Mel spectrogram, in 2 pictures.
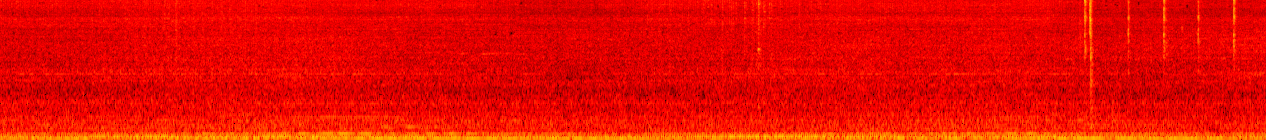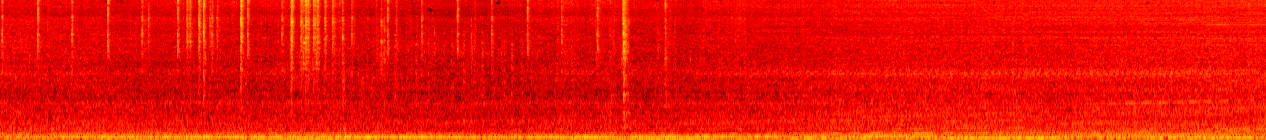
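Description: A car engine hums steadily with a low rumble while driving.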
